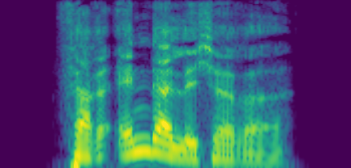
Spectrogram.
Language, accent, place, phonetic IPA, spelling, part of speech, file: German, Germany, Berlin, [fɛɐ̯ˈʔɛndɐlɪçəʁə], veränderlichere, adjective, De-veränderlichere.ogg
- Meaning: inflection of veränderlich: 1. strong/mixed nominative/accusative feminine singular comparative degree 2. strong nominative/accusative plural comparative degree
